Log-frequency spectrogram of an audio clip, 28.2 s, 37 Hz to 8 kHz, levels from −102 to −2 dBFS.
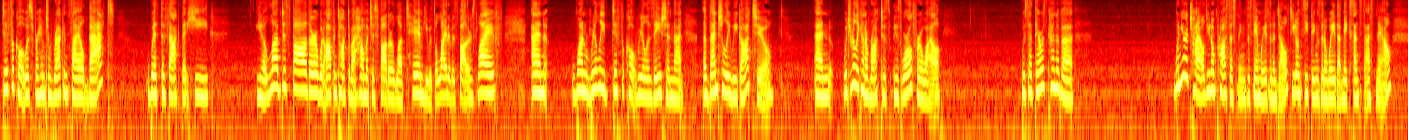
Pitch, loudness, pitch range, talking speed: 215 Hz, -19 LUFS, 200-235 Hz, 195 wpm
